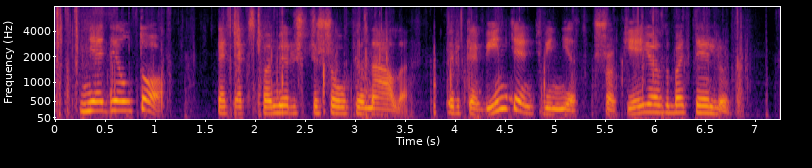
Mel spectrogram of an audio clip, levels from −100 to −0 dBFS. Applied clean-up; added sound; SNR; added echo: neural mask model RNNoise.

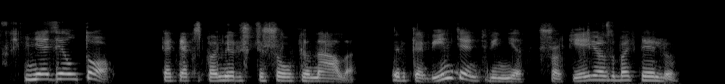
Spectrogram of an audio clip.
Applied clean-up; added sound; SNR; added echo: neural mask model Resemble Enhance denoiser.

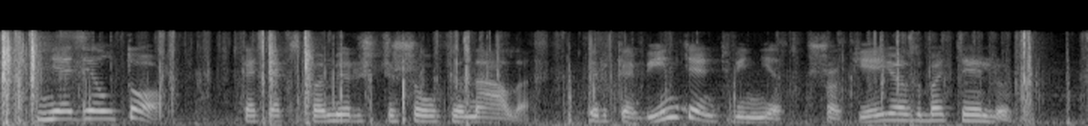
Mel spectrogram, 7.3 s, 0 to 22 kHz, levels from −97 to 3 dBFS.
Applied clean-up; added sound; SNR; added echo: none; Writing; -1 dB; none.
